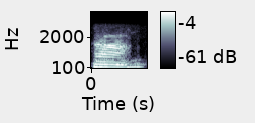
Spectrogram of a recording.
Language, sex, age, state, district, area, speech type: Hindi, male, 60+, Madhya Pradesh, Balaghat, rural, conversation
